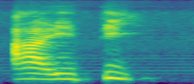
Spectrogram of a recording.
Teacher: Haití para nosotros Haití, esta pronunciación no existe, a pesar de que está la H, no la pronunciamos · Term: la H muda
